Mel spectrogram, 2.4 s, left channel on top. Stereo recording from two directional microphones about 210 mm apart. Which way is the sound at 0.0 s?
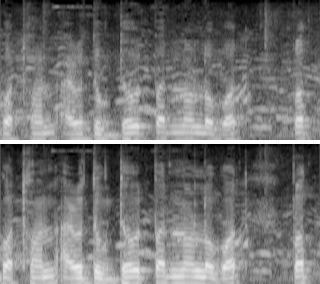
30° right (ahead or behind).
